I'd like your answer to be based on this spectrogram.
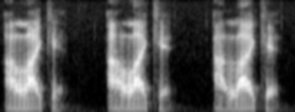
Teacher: La I corta, hazla como una E.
